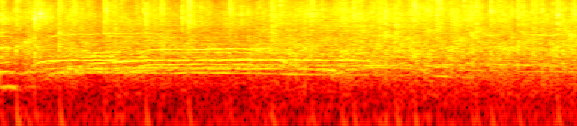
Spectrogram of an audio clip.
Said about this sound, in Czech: Já teda nechám rozhodnout publikum, ale myslete na to, že žaloba přešvihla mi dneska. No jasně. Takže kdo je pro žalobu, zatleskejte.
